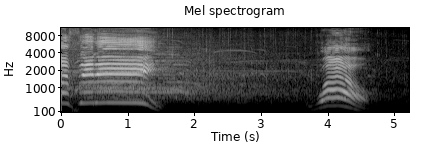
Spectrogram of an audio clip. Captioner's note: crowd cheering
